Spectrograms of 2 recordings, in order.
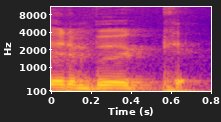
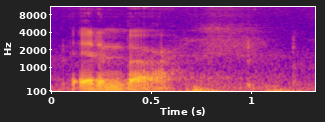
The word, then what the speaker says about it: Edinburgh: Saturday the 2nd of September at the Edinburgh. Edinburgh. It's spelled Berg. It's pronounced bruh.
